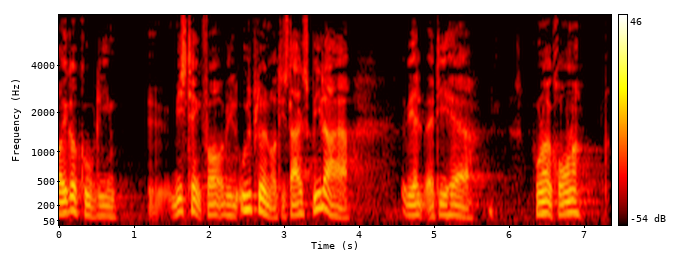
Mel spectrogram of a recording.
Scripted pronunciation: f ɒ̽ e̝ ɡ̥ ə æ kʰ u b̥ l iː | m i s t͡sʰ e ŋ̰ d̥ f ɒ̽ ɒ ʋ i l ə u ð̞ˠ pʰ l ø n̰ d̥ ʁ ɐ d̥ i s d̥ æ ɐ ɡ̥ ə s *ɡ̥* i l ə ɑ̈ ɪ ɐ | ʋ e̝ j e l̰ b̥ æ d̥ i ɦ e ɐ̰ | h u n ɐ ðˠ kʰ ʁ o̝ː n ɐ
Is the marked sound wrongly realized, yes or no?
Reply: yes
